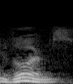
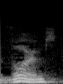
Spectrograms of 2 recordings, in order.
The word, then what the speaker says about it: Worms: an imperial diet at vorms to give account of his writings this is usually called the diet of vorms unfortunately for english pronunciations it's spelled like a diet of worms and that's obviously has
